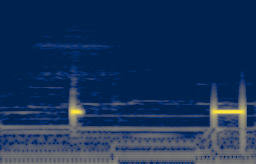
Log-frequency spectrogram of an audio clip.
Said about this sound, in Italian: Quarto squillo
